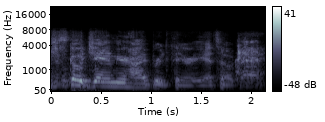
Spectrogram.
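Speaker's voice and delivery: put-on condescending, belittling tone, loud and swooping. Jokingly telling another player to go play their album: mock demeaning tone. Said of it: "the way you said it, it's like, it's so demeaning".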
